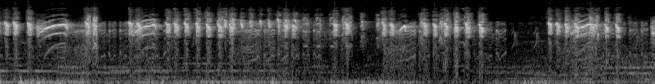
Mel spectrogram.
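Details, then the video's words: Sunbird, a trapped or caged bird, giving a rapid, high-pitched twittering song of thin trills and sharp chirps in dense bursts with brief pauses. "Tiếng Chim Ốc Mít"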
